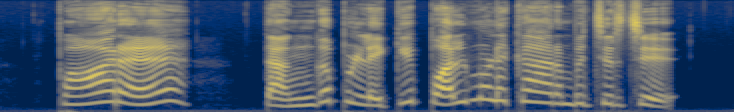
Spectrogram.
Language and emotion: Tamil, happy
